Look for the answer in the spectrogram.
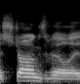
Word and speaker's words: Strongsville: So, some Cleveland Browns news is that Odell Beckham was in Strongville, if I said that right. Is it Strongville? Doing his camp? – Yeah, Strongsville.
